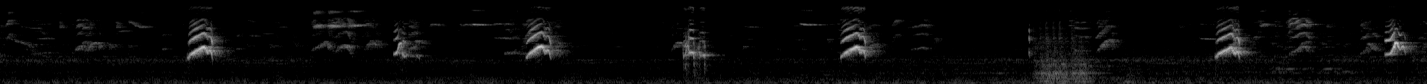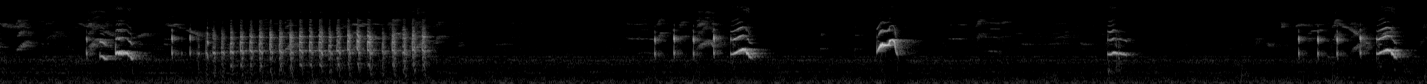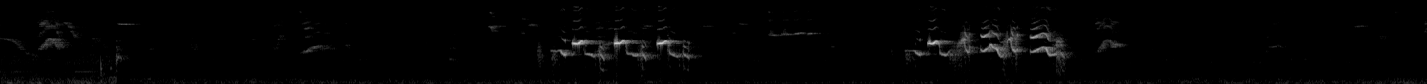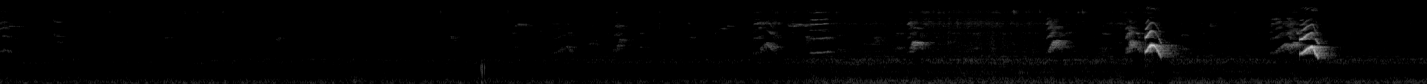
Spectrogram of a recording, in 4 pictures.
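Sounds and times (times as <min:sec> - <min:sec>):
rapid pulsed bird chatter: 0:00.0 - 0:57.0
cockatiel whistling and chirping: 0:00.4 - 0:02.3, 0:03.1 - 0:05.7, 0:06.7 - 0:07.2, 0:08.0 - 0:09.3, 0:12.1 - 0:18.7, 0:20.6 - 0:22.0, 0:23.0 - 0:23.5, 0:25.3 - 0:25.7, 0:27.2 - 0:28.4, 0:33.9 - 0:35.6, 0:37.6 - 0:39.8, 0:53.3 - 0:54.6, 0:55.5 - 0:56.2.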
